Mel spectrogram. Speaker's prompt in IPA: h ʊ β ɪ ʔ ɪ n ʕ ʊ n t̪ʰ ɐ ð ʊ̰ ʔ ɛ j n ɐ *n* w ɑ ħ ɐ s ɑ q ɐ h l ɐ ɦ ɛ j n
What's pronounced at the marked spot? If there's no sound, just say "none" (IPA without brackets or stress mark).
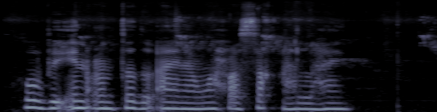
n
